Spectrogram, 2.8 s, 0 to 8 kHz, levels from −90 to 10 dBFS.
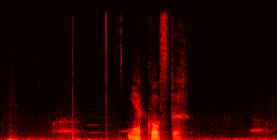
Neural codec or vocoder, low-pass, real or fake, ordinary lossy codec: codec, 16 kHz, 0.5 kbps, X-Codec, HuBERT features, trained on balanced general audio; 7.2 kHz; fake; none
